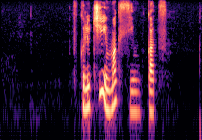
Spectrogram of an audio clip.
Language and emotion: Russian, positive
